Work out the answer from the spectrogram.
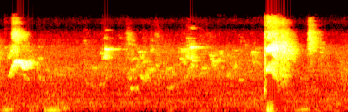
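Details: Parrot calling another parrot, giving scattered short raspy squawks and thin whistled notes with pauses between them, ending in one loud harsh screech near the end.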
